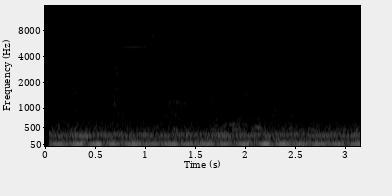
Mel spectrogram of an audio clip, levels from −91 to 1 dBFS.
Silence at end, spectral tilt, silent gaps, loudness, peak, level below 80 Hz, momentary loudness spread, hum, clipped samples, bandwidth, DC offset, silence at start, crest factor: 0 s; -6.5 dB/octave; none; -65 LUFS; -50 dBFS; -64 dBFS; 3 LU; none; under 0.1%; 11 kHz; under 0.1%; 0.05 s; 14 dB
